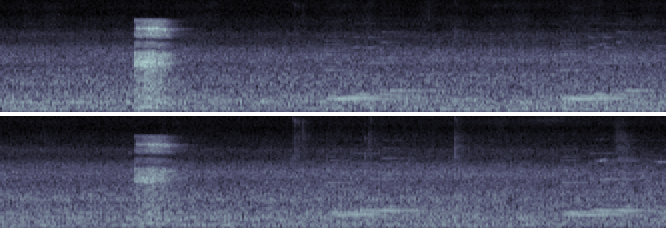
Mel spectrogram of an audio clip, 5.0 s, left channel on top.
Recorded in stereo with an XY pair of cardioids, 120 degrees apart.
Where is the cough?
55° left, 1.4 m.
